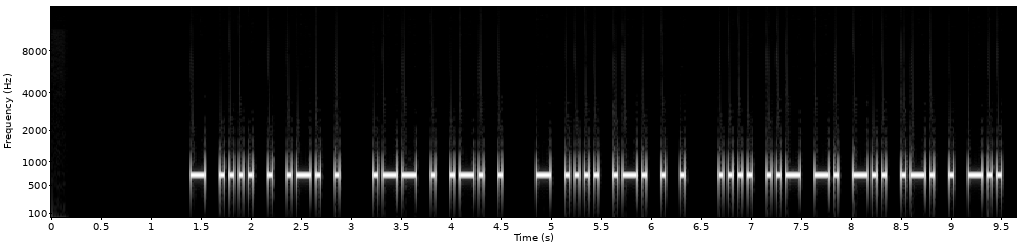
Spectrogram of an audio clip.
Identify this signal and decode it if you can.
Morse code, heard as a keyed tone, about 25 wpm, 700 Hz. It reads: THERE WERE THREE HUNDRED
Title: Sentences from Top 1000 Words - Review Part 2 - 25wpm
